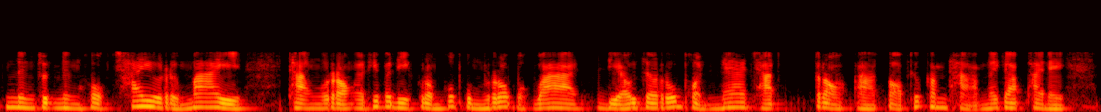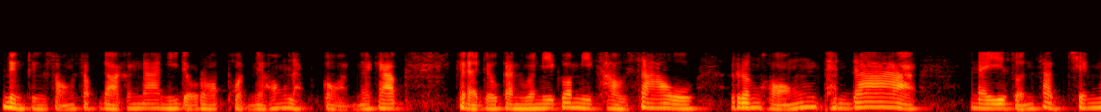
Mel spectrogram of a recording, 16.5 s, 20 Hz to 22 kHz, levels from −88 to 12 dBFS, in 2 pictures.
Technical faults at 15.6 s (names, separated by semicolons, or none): iLBC codec; lost iLBC frames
